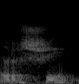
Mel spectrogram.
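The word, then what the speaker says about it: рши (ऋषि): А, например, риши, на самом деле это рши. Риши, да, знаете термин, это мудрец.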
